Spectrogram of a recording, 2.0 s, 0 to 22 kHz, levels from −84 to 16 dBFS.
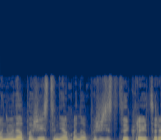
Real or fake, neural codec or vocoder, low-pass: real; none; 9.9 kHz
